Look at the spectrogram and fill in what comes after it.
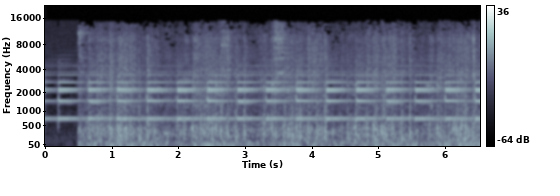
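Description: Cartoon train running along the track with a steady rumbling rattle, while a railway level-crossing warning bell rings over it in an even pattern of about two rings a second.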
